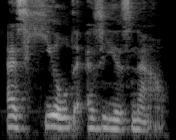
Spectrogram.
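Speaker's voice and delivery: usual speaking voice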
